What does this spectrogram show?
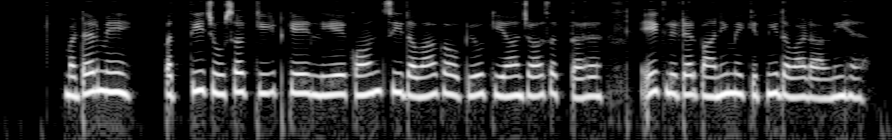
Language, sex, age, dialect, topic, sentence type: Hindi, female, 18-24, Garhwali, agriculture, question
